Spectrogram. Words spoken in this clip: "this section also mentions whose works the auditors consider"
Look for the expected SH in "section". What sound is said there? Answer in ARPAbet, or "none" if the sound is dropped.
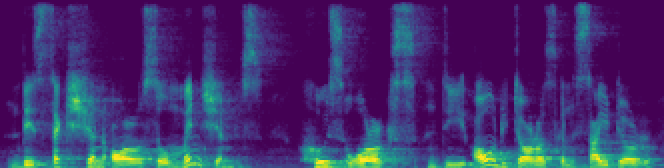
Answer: SH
